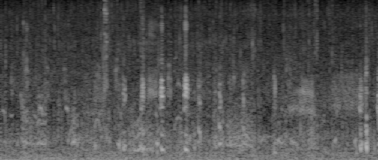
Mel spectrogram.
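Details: Feeding mallards at a pond make scattered, irregular quacks, with a couple of sharper, louder calls near the middle against a low murmur of water.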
